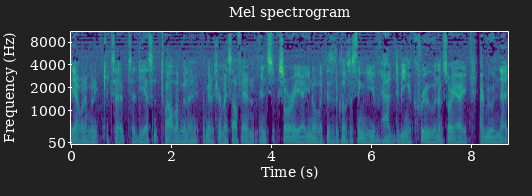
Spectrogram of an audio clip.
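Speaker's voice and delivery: ordinary talk, nothing marked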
